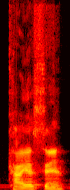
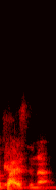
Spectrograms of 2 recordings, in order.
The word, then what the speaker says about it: Kai Cenat: Kaya Sent. What did I say his name right? Kasent. Oh, Kai Cenat.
